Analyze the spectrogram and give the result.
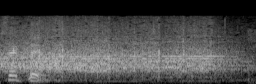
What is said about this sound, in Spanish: ¿Los aplausos eran justificados?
